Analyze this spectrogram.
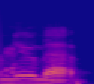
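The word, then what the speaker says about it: Noomap: there is no more new map but uh it would be new map n double o m ap based on the note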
